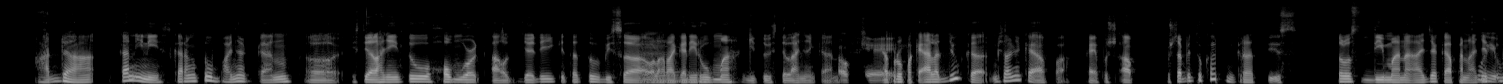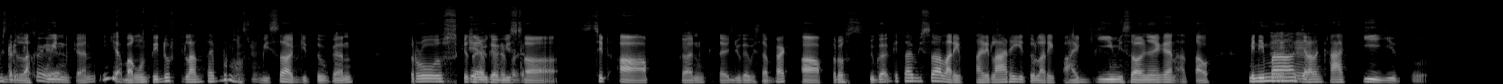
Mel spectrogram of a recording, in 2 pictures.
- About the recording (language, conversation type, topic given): Indonesian, podcast, Bagaimana cara kamu menjaga kebugaran tanpa pergi ke pusat kebugaran?
- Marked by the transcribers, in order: in English: "home workout"; tapping; in English: "push up, push up"; in English: "sit up"; in English: "back up"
